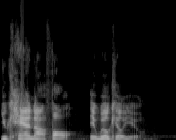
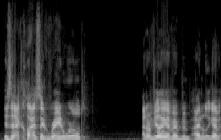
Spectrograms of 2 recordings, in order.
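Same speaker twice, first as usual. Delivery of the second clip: high surprised outcry; 13 semitones higher, 5 dB louder, faster than usual. Real, not acted. Surprised outburst.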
